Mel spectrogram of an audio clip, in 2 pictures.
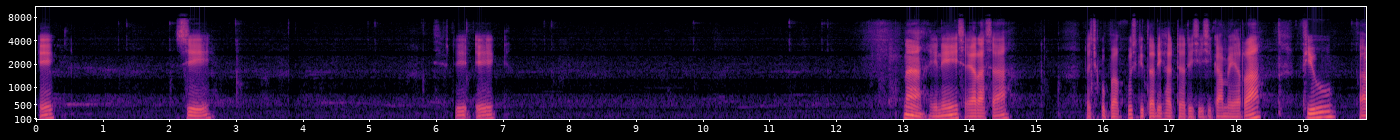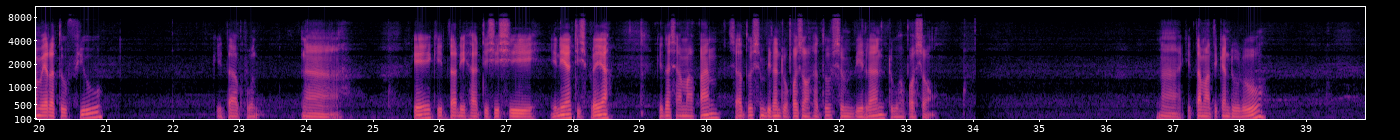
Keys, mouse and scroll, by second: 2.0-3.0 drag, 3.7 s, 6.2 shift+d, 9.9-11.4 drag, 11.8 click, 13.9 click, 14.2 click, 15.1 middle click, 16.5 click, 18.8 click, 19.7 click, 21.2-23.0 middle drag, 24.0-25.3 middle drag, 26.8 click, 29.3 click, 30.3-34.6 drag, 37.3 click.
